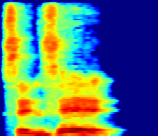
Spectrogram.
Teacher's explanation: Like in the word sensei. Whenever you have a kana that ends in the sound e, like se, me, ne, he, and so on and so forth, and it's followed by e, you prolong the e sound.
